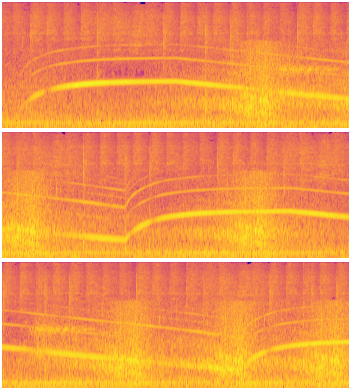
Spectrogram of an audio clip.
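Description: Cartoon police car siren: a slow wail that rises quickly and then falls gradually over about six seconds, sounding three times. Under it run a steady low hum and background music.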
